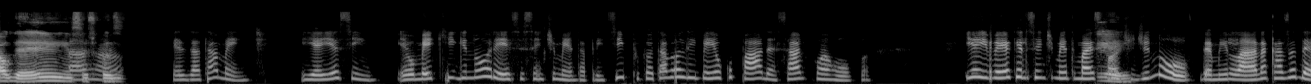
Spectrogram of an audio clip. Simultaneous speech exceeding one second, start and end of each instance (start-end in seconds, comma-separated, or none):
none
